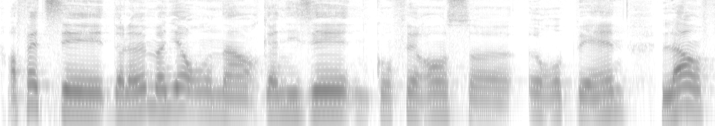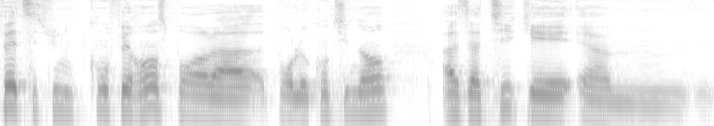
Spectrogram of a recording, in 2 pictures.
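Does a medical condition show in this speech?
No.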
